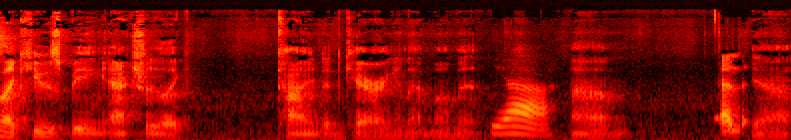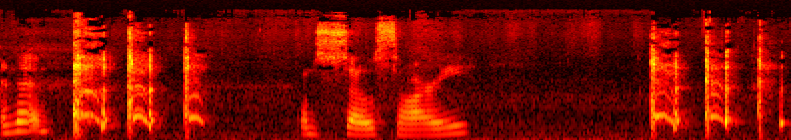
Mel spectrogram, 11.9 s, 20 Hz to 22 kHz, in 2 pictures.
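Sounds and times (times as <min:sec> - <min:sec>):
speech: 0:00.0 - 0:01.5, 0:02.1 - 0:04.8, 0:05.4 - 0:06.6, 0:08.2 - 0:09.6
person coughing: 0:06.5 - 0:07.6, 0:10.8 - 0:11.8.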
